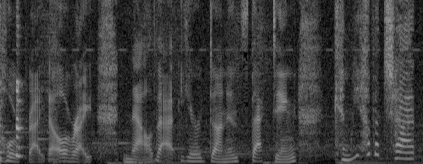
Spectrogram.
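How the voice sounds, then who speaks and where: Composed young shopkeeper lady for a game, lively pitch, music behind. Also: unhurried, vocal fry, full character voice. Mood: composed, friendly. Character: poised young female fashion designer and shopkeeper. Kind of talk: video game voice acting.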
